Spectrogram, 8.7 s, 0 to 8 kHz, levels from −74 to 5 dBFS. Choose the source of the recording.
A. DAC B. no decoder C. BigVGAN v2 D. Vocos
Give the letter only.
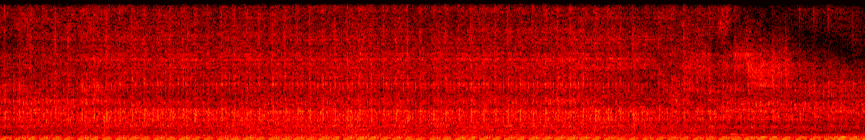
B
